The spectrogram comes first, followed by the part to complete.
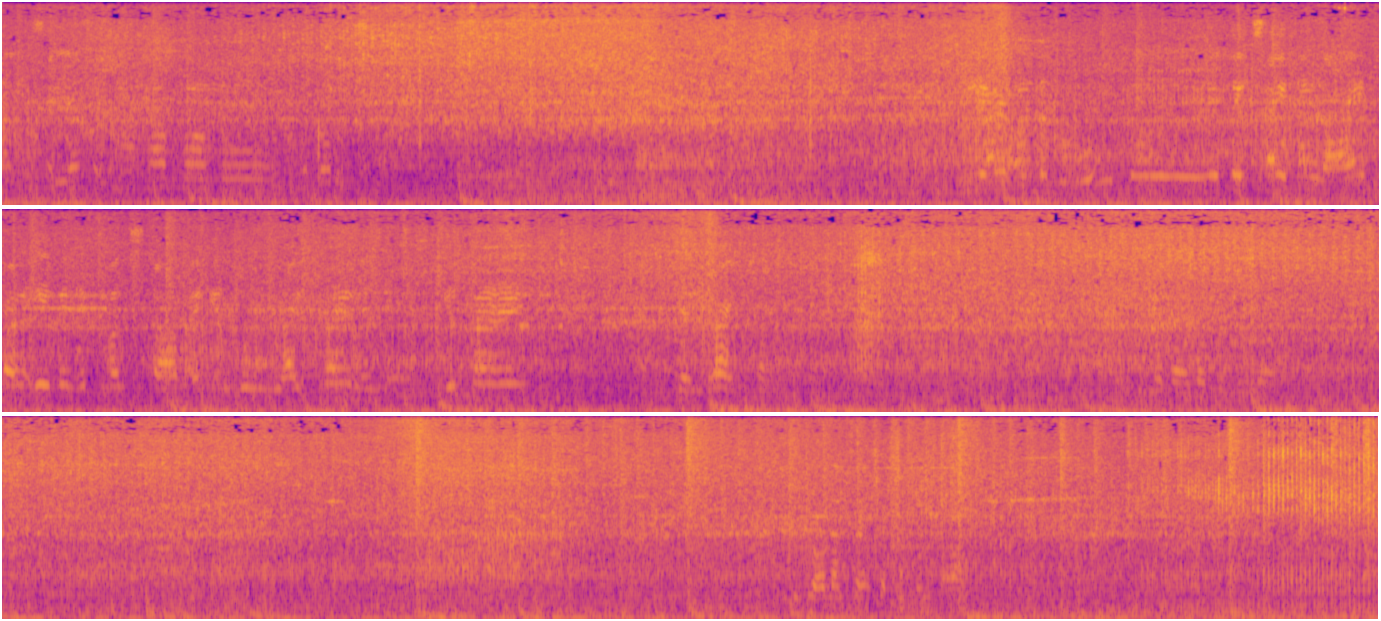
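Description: Steady road noise of a motorcycle ride in town traffic: wind buffeting the microphone over the bike's engine and surrounding vehicles.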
